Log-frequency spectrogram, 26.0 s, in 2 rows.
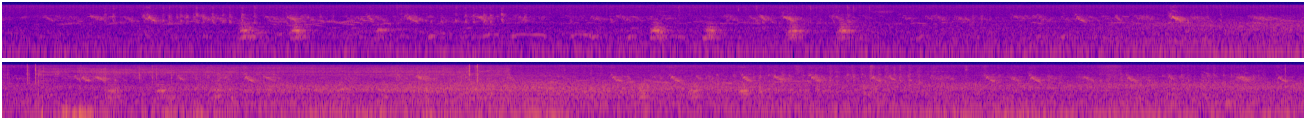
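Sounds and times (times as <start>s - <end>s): birds chirping and calling: 0.5s - 26.0s
rushing noise: 13.3s - 19.3s
clicks: 17.2s - 18.1s.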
